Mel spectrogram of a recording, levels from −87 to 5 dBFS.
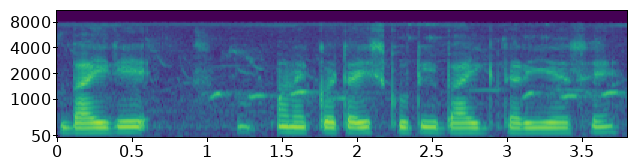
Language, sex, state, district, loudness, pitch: Bengali, male, West Bengal, Cooch Behar, -17 LUFS, 135 Hz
